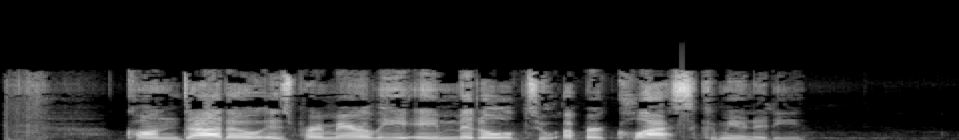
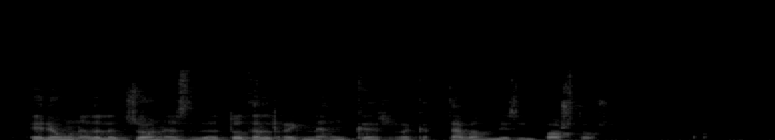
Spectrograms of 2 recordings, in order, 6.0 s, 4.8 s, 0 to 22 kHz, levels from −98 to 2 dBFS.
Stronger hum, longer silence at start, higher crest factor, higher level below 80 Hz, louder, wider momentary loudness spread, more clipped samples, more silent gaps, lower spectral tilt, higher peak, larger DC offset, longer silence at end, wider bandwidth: neither; about the same, 0.15 s vs 0.2 s; about the same, 20 dB vs 18 dB; first, -72 dBFS vs under -90 dBFS; first, -16 LUFS vs -63 LUFS; first, 16 LU vs 7 LU; neither; neither; second, -0.5 dB/octave vs -6.5 dB/octave; first, 0 dBFS vs -46 dBFS; neither; about the same, 1.1 s vs 1.05 s; first, 11.5 kHz vs 9.6 kHz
